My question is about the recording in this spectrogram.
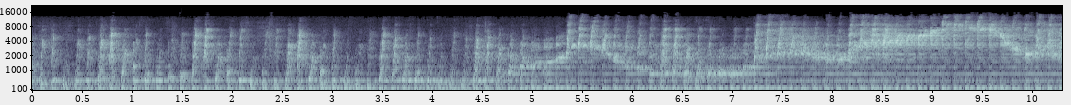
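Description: Novation Supernova II synthesizer running its arpeggiator: a fast, even stream of notes over a steady low tone. From about halfway the sound grows brighter, climbing to its brightest just before the end and then dulling again.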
